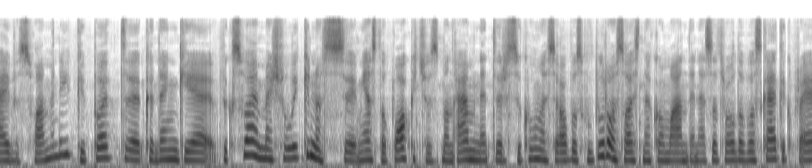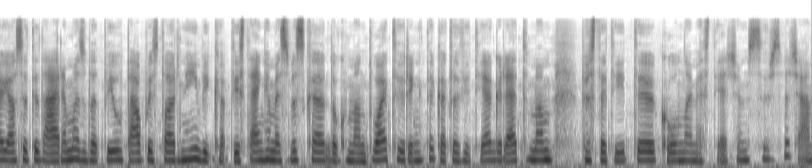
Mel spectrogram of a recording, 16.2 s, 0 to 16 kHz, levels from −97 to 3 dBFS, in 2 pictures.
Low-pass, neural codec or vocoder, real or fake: 9.9 kHz; autoencoder, 22.05 kHz, a latent of 192 numbers a frame, VITS, trained on many speakers; fake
